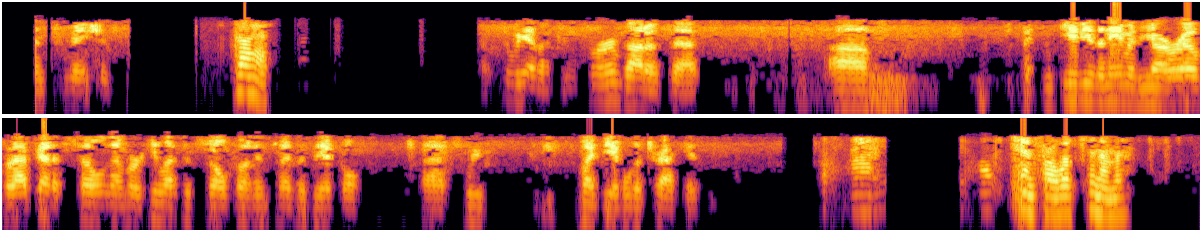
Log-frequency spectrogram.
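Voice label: Police Department North Dispatch, scanner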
